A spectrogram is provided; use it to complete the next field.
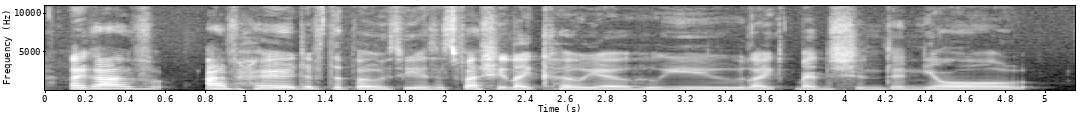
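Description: In a very clean recording with a silent background, a woman with a Geordie accent speaks at a moderate pace, her fairly low voice held to fairly even intonation. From northern England, Newcastle area. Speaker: music podcast host and journalist. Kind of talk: casual chat; sponsor read.

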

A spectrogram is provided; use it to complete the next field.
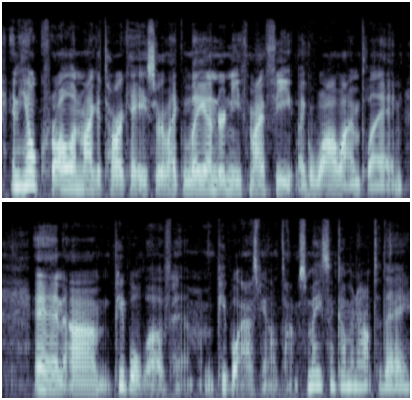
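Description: A woman's medium-pitched voice with an American accent, a bright, sharp tone and vocal fry, at a fairly quick pace with very wide pitch swings and big swings in loudness. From Charlotte, North Carolina. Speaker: musician. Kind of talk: casual chat.

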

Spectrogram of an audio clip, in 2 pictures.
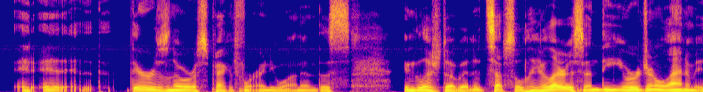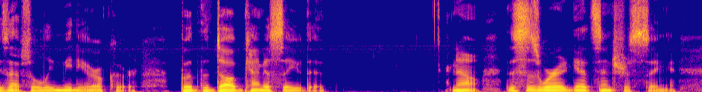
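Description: In a very clean recording with a silent background, a man talks in a relaxed tone at a moderate pace, with a dark, mellow tone, a fairly low pitch and fairly even intonation. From France. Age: 20s. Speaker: podcast host, animation student. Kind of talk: casual monologue. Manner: rambling with many fillers; relaxed, drowsy.

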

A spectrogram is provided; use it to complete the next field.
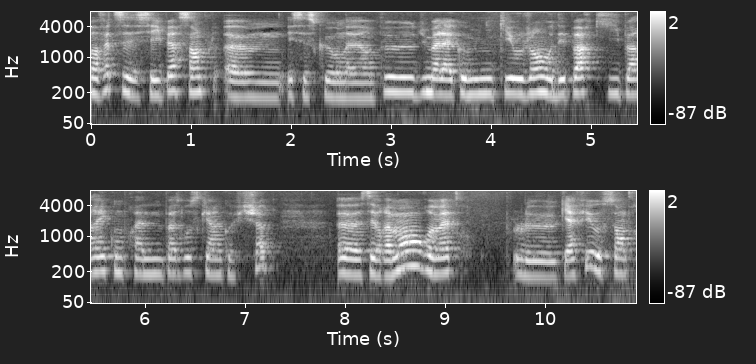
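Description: Over noticeable background noise, a woman talks at a moderate pace. Her medium-pitched voice has fairly even intonation. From Alsace, France. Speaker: coffee shop owner. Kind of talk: interview.

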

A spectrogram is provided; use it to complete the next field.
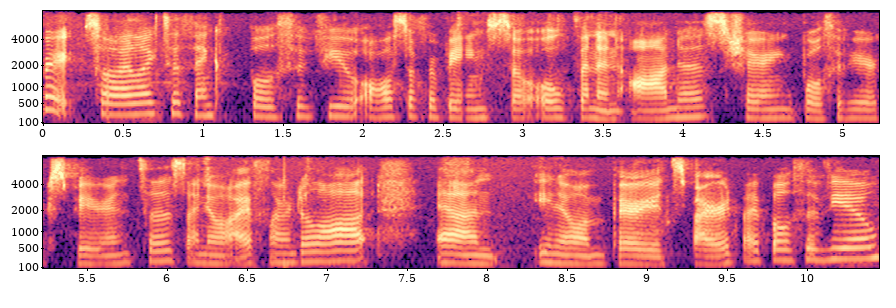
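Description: A normal speaking voice from a woman, pitched at a medium level for a woman and carrying ordinary pitch variation. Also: moderate pace. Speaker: podcast host. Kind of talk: podcast intro and moderating.

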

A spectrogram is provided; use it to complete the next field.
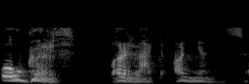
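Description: A raspy, put-on character voice in a Scottish accent. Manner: put-on imitation.

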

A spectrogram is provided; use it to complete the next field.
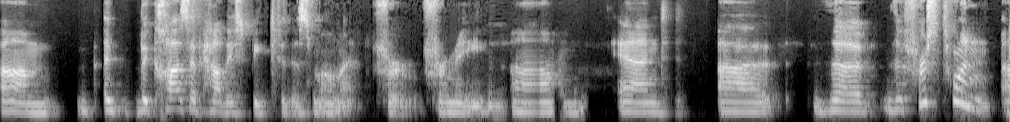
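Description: A woman with an American accent talks at a very slow pace with vocal fry. Her pitch is fairly low with ordinary variation. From US South, Roanoke, Virginia. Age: 60s. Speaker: philanthropy strategist. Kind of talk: casual chat. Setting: video call.

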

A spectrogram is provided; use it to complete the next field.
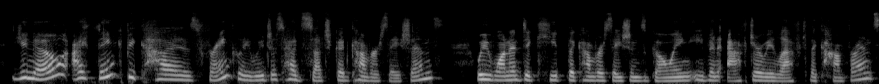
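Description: At a moderate pace and with hardly any pauses, a woman uses a normal speaking voice at a medium pitch, her intonation lively against a quiet background. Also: dry, close sound with no echo. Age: 30s or 40s. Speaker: digital marketing agency owner and podcast co-host. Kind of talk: casual chat.

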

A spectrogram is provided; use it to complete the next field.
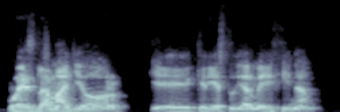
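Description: His fairly high pitch held monotone and flat, a man speaks at a fairly slow pace. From Spain (Murcia). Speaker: engineer. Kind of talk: casual interview.

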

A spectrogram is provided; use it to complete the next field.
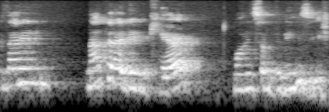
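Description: At an extremely high pitch, a man speaks at a moderate pace with ordinary pitch variation and audible room echo. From Mexican-American family, US. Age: 50s. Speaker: lay preacher. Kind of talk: sermon. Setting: church.

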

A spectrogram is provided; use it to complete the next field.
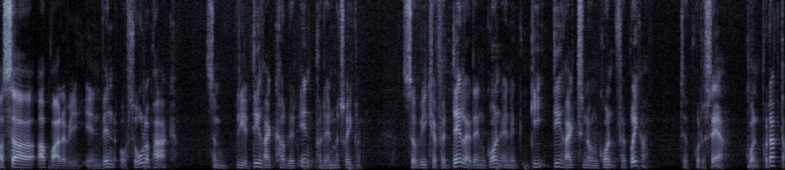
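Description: Speaking at a fairly slow pace with an American accent, a man at medium pitch uses lively intonation. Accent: American accent in Danish. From US, New York. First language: English (speaking Danish). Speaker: director of an energy park. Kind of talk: live panel interview.

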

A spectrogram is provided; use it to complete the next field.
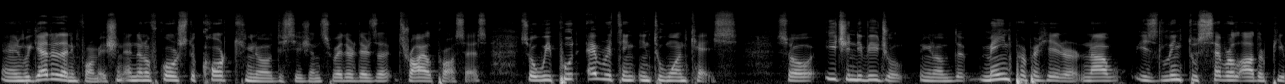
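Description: Recorded very cleanly against a silent background, the speaker talks at a fairly quick pace with a Turkish accent. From Turkey. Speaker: professor. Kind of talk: interview. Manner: halting, many fillers.

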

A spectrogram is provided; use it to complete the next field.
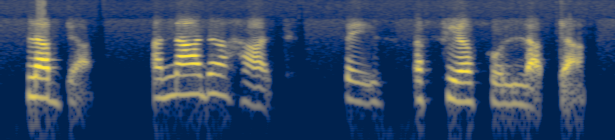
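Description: With a strong non-native accent, a woman speaks at a very slow pace in a fairly high voice with lively intonation. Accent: heavy non-native accent (self-described). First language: not English. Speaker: caller reading own poem. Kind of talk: poetry reading. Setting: phone call into live session.

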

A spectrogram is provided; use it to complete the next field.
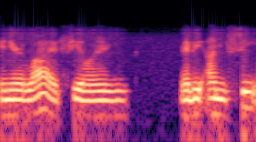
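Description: A man with an American accent talks at a moderate pace in a plain, everyday voice that is fairly low in pitch. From upstate New York. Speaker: palliative care physician. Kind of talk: interview.

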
